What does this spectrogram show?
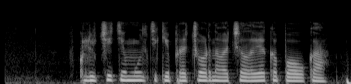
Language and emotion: Russian, neutral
